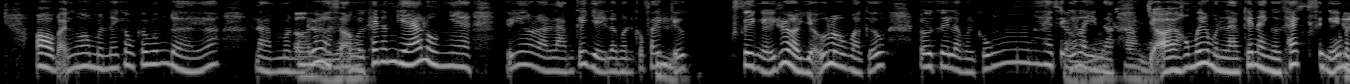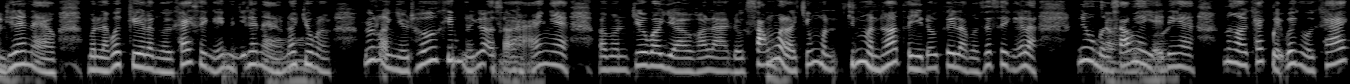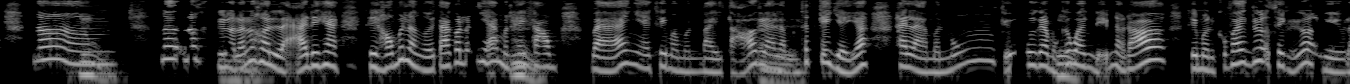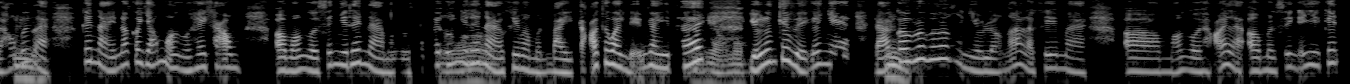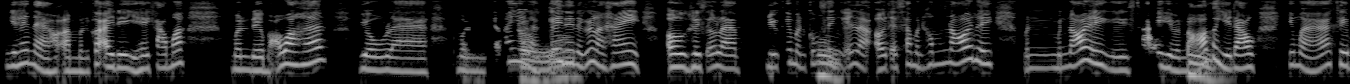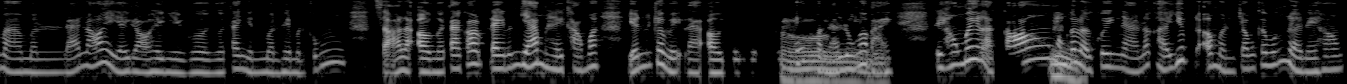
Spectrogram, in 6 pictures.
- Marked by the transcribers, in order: other background noise; tapping; in English: "idea"; in English: "idea"
- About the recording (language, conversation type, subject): Vietnamese, advice, Làm sao để bớt lo lắng vì sợ bị người khác đánh giá?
